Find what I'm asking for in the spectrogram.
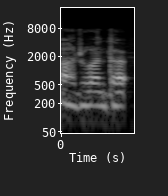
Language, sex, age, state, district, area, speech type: Nepali, female, 45-60, West Bengal, Jalpaiguri, rural, spontaneous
